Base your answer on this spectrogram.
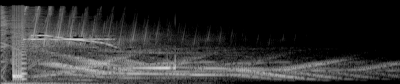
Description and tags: Small Robot P45 Tired
robot small star wars r2d2 tired low battery exhausted sci-fi synth laser space alien fiction science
